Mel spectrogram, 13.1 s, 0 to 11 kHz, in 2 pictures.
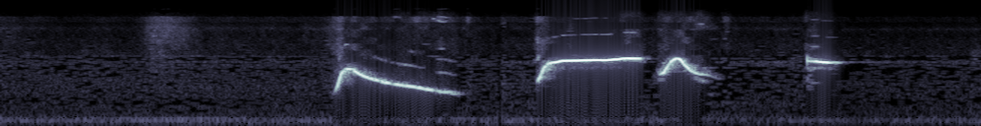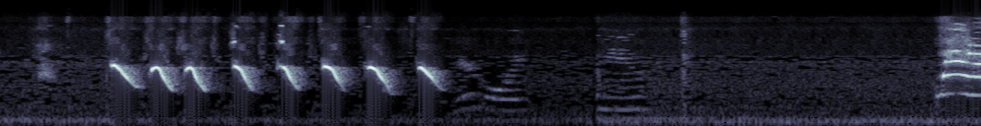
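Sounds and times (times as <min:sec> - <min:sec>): parrot whistling: 0:02.2 - 0:04.8, 0:05.4 - 0:05.7, 0:06.8 - 0:09.5.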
